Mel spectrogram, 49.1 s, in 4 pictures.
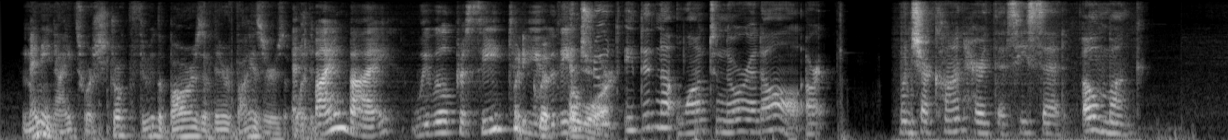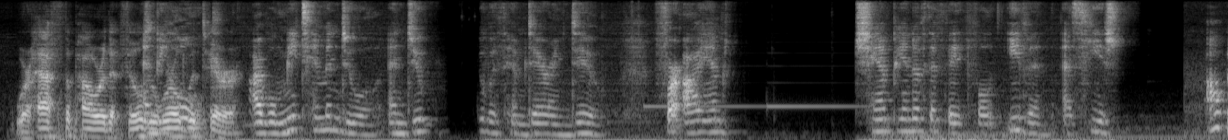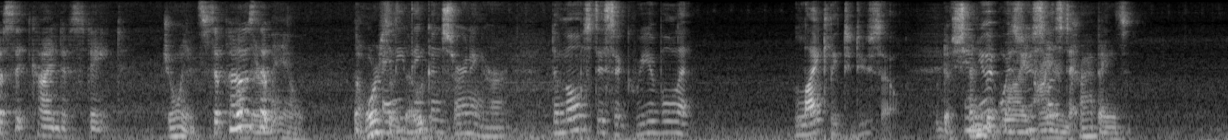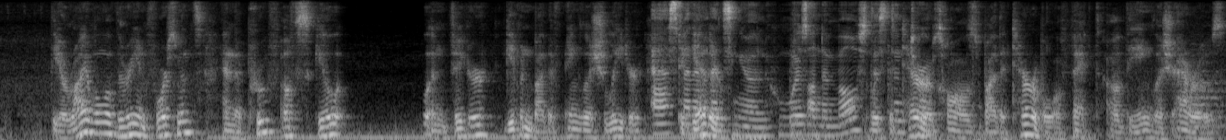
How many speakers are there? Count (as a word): five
